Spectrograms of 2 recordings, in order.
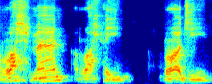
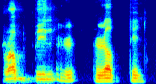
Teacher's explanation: So in the Arabic, raw doesn't go so far back. It's the front of the tongue. Ra is from the tip.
